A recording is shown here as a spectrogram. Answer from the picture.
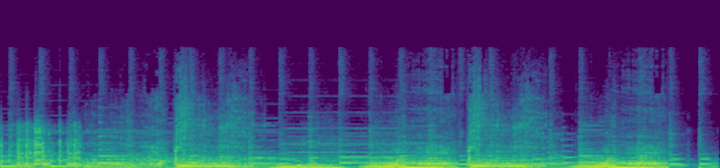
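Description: Cartoon tiger roar sound effect, roaring about four times with the pitch sliding down, over steady background music.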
